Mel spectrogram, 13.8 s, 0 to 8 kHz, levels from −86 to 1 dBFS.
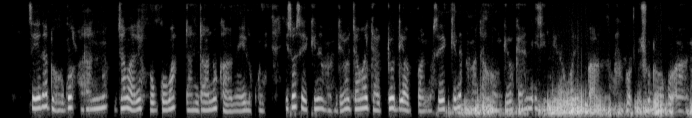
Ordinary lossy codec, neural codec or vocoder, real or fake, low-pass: Opus, 24 kbps; vocoder, 22.05 kHz, 80 mel bands, WaveNeXt; fake; 7.2 kHz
